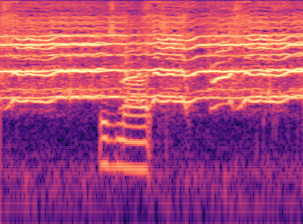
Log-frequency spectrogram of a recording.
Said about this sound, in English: That's probably hard to hear. It's probably hard to hear over that, you know, with all the kids That's screaming. That's pretty much what was happening.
